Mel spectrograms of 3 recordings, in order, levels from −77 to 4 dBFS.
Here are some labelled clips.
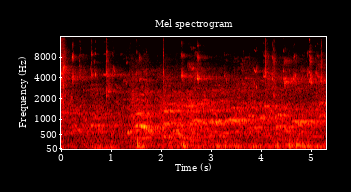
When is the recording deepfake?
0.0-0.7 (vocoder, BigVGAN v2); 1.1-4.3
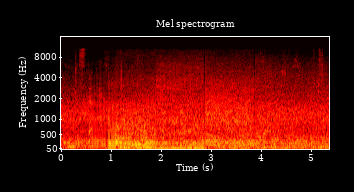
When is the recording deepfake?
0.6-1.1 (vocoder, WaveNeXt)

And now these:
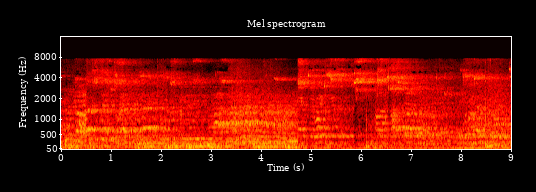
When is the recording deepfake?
0.0-2.4 (vocoder, Vocos)

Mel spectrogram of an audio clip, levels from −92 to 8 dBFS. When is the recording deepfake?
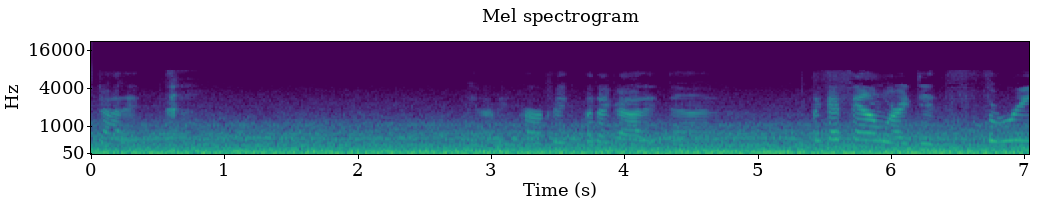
none

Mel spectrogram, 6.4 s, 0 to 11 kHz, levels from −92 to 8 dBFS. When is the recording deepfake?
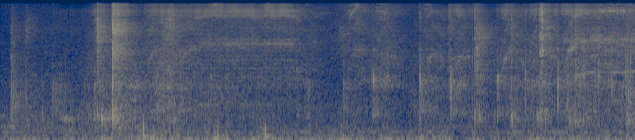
0.6-3.0 (vocoder, Vocos); 4.3-6.0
